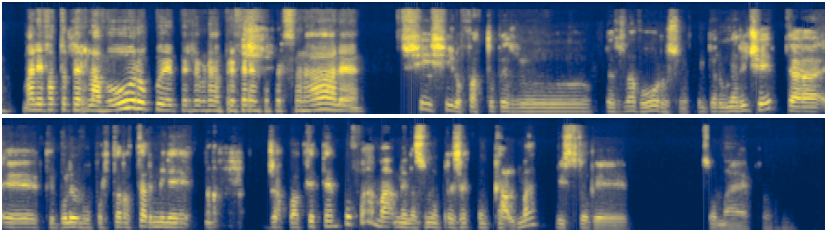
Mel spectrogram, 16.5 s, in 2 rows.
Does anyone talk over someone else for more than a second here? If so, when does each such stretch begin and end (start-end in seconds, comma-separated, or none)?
none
